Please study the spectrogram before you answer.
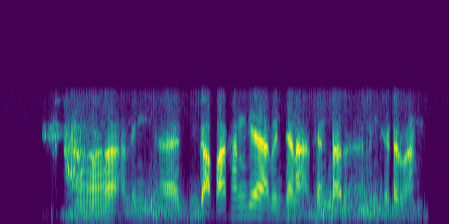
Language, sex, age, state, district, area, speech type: Santali, male, 30-45, Jharkhand, East Singhbhum, rural, conversation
